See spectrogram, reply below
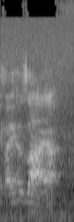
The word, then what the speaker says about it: Ahaziah: Okay, learn to say his name, Ahaziah.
